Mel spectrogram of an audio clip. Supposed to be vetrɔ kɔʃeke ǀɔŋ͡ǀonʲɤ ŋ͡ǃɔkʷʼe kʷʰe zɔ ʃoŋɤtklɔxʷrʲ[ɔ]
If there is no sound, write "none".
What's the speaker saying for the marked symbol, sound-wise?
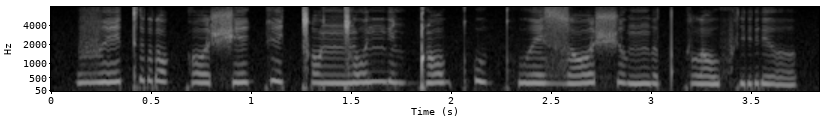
ɤ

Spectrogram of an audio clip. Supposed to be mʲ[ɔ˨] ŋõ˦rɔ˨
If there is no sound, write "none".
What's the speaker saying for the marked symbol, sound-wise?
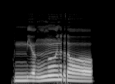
ɔ˨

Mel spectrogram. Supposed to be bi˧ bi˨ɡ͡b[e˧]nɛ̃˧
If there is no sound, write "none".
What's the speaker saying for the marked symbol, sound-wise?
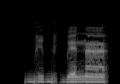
e˧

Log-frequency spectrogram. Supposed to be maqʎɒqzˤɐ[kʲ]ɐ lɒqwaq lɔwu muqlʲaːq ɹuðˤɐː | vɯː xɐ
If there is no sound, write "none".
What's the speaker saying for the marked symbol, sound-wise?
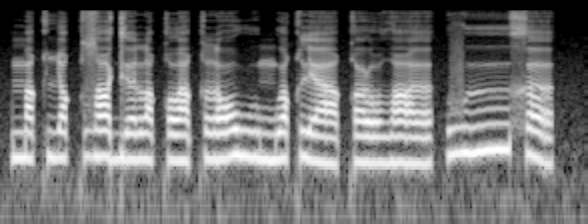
ɡʲ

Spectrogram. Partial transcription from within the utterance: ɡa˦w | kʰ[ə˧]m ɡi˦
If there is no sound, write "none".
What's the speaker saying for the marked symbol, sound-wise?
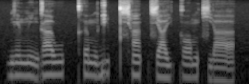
ə˧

